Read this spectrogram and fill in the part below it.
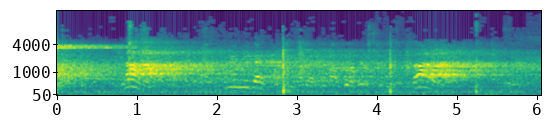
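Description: A ball thumps off hands in a large echoing hall.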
